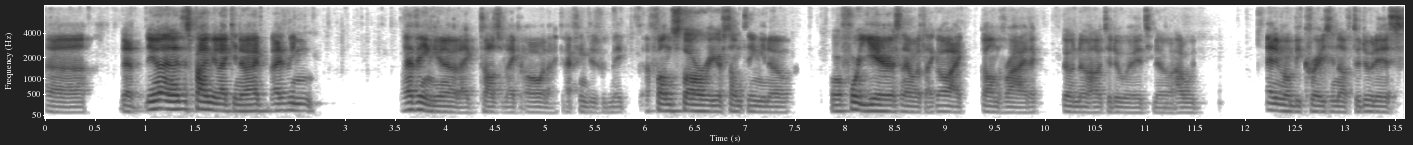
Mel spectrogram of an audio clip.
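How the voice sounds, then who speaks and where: A man of medium pitch talks very fast with a non-native accent, ordinary pitch variation and big swings in loudness. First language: not English. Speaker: mentee. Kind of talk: mentoring session chat. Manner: halting, many fillers.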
